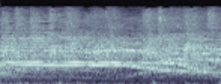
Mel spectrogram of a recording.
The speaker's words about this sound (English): I have tour posters, which I will sign for you, and if you all clap that loud, you have to buy one.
